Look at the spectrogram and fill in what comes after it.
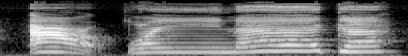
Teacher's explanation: Ta is pronounced from the tip of the tongue touching the root of the upper front teeth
